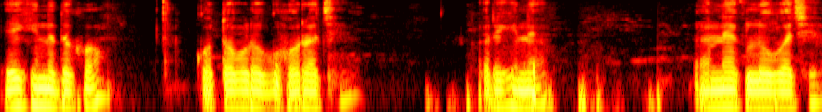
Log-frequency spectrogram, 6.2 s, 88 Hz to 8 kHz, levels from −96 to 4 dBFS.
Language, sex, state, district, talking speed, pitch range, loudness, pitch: Bengali, male, West Bengal, Malda, 105 wpm, 105-130 Hz, -17 LUFS, 110 Hz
